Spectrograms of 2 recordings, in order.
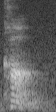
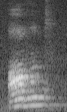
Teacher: La A se pronuncia entre una A y una O y la L no se pronuncia.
